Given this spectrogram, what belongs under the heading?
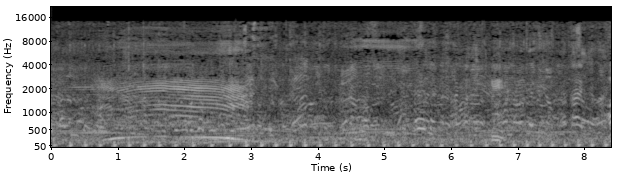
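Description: A six-tooth Sahiwal cow moos in a long, low call at a village cattle market in Dinajpur, near and loud, while people chatter and a rhythmic thumping noise runs underneath.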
